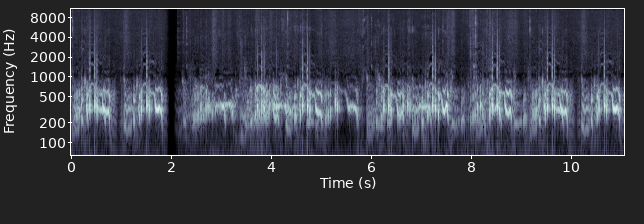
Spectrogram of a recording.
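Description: Pigeon cooing: soft, low, throaty rolling coos, repeated in bursts of about a second with brief gaps, continuous and close, with little else heard.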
